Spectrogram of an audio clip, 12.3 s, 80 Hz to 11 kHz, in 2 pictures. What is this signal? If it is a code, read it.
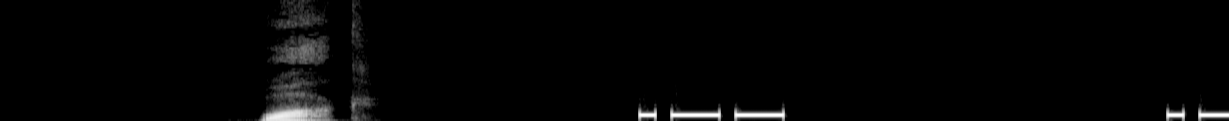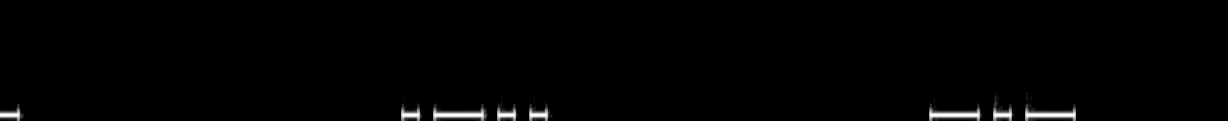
Morse code, heard as a keyed tone, about 15 wpm, spaced as for 4 wpm, 700 Hz. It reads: EWALK
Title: 8x Character Spacing - Top 500 Words - 15wpm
